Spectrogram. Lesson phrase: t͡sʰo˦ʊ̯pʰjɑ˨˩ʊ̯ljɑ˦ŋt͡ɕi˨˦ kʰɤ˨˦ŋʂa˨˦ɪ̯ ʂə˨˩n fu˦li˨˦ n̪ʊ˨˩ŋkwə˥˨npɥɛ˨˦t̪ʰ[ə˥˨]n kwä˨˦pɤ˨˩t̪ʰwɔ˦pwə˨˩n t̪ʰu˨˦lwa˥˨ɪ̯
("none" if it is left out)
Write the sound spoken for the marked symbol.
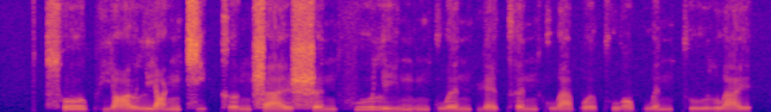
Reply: ə˥˨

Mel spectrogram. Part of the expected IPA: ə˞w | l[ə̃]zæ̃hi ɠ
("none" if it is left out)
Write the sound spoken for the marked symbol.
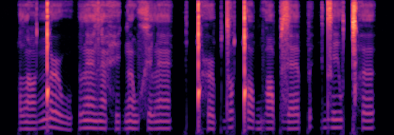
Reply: ɛ̃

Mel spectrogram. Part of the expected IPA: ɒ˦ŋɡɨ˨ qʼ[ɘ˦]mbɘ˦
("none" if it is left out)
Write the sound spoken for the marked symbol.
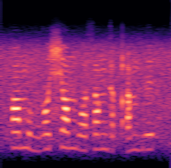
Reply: ɘ˦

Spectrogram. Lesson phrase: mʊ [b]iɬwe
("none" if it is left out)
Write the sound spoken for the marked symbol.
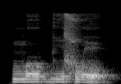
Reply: b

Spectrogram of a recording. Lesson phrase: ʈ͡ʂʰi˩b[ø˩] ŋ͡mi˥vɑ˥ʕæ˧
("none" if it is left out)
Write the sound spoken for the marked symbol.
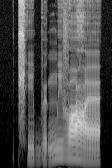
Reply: ø˩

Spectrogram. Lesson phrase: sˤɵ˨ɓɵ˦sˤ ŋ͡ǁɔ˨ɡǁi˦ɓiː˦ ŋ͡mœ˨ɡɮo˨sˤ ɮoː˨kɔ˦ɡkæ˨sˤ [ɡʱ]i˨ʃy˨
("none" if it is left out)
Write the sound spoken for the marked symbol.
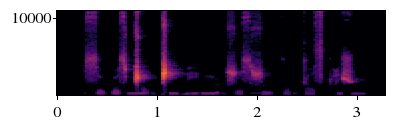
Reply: ɡʱ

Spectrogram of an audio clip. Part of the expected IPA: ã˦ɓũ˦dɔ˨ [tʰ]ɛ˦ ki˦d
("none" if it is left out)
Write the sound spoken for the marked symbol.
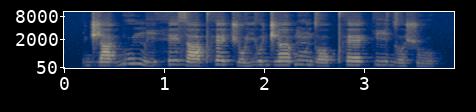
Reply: pʰ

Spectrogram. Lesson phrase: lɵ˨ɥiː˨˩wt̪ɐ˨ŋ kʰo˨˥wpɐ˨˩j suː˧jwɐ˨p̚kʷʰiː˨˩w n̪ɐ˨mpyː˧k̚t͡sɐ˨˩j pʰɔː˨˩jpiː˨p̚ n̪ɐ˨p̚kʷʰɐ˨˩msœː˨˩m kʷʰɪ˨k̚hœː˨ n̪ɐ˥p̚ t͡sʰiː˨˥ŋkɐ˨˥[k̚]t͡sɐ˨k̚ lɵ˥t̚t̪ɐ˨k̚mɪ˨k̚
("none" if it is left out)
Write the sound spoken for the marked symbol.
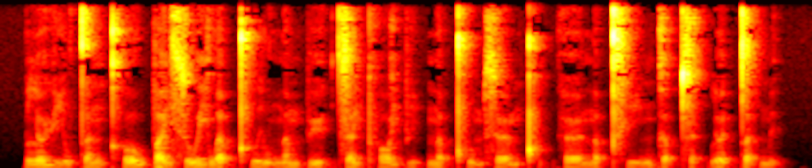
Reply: p̚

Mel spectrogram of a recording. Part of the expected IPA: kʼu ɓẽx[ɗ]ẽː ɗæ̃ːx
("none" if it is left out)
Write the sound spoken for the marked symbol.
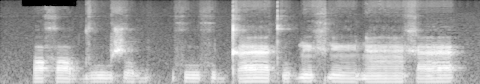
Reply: ɗ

